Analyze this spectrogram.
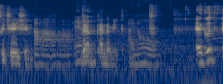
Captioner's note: haha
